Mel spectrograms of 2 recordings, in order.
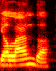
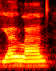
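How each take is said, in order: First: The name is pronounced the Spanish way. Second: The name is pronounced the English way. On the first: "if you want to say it in Spanish" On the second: "If you want to say it in English"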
